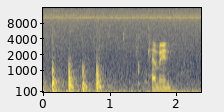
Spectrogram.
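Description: Knocking on a panelled wooden door: five quick raps in under a second.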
